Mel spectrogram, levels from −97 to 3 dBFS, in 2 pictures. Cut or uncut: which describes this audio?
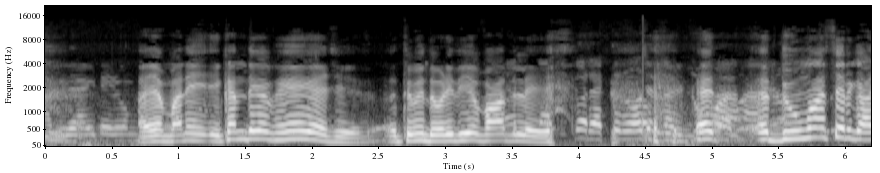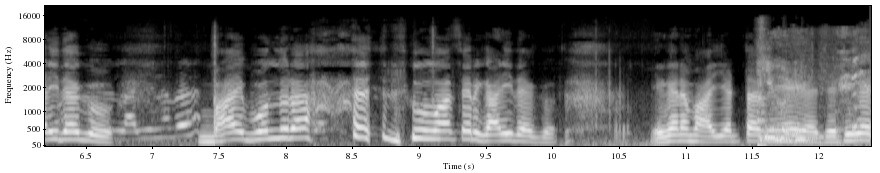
cut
